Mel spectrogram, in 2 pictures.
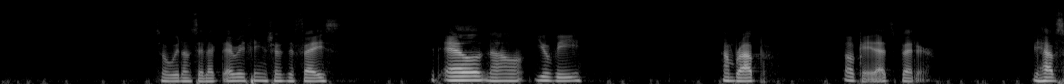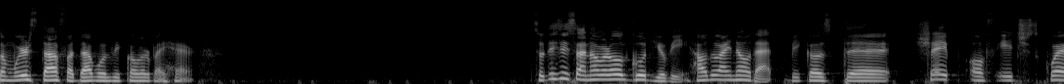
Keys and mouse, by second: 0.4 a, 0.4 l, 0.8 z, 2.3 a, 2.3 z, 2.6 ctrl+Tab, 3.6 l, 4.1 z, 5.9 z, 6.7 u, 8.6 Tab, 9.8 KP_1, 10.3 Tab, 10.5 Tab, 14.8 middle click, 15.3 middle click, 16.1-18.7 typing, 16.5 Tab, 20.9-21.2 typing.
